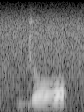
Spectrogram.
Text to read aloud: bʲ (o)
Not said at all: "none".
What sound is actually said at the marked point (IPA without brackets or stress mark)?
ɔ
